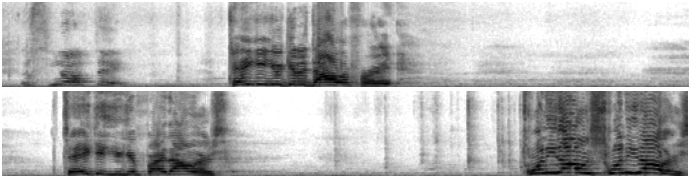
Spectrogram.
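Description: A young child shouts and squeals loudly close by.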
